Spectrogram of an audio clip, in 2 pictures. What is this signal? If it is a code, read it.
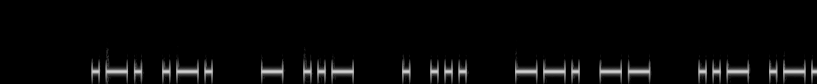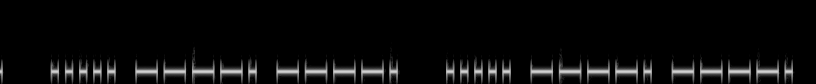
Morse code, heard as a keyed tone, about 17 wpm, 600 Hz. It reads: RR TU ES GM UR 599 599
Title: SOTA QSO Practice 17wpm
